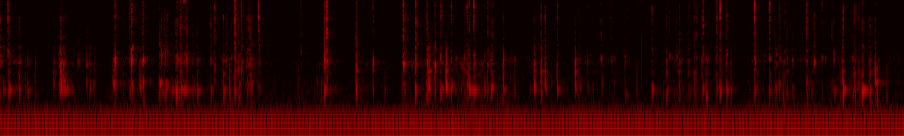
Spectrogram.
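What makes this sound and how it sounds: Long nails repeatedly pluck the silicone bristles of a small pink heart-shaped scalp massager brush held near the microphone. The plucks come as quick, soft, irregular ticks and snaps with bright edges, spread evenly over a steady low hum.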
